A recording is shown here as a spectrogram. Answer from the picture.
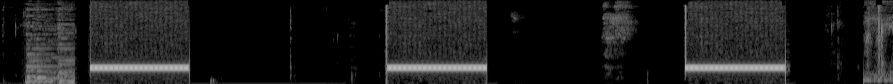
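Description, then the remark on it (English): A telephone ringback tone sounds three times, each a steady two-second ring separated by about four seconds of silence, heard through a phone line with faint clicks between rings, as a call is transferred to the radiology director of Georgetown Community Hospital. “Sure. Let me transfer you.”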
